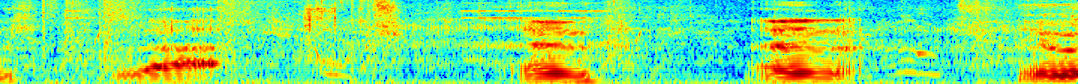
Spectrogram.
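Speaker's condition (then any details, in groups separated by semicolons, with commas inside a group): Cerebral palsy; one hand affected; atypical speech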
